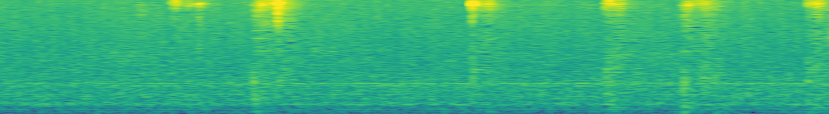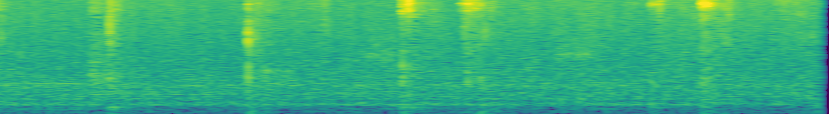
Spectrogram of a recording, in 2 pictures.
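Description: Hands folding rice flour into grated yamaimo in a stainless steel mixing bowl: light, irregular ticks and scrapes of fingers against the bowl, about one or two a second.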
